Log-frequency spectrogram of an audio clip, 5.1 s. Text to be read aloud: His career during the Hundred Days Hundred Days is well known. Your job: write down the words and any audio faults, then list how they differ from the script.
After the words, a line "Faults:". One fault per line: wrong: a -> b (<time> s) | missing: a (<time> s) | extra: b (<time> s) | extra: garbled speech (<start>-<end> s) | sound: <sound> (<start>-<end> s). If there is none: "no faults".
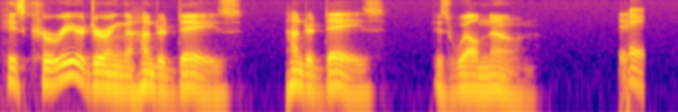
His career during the Hundred Days Hundred Days is well known.
Faults:
sound: laugh (4.6-4.8 s)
